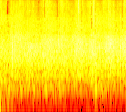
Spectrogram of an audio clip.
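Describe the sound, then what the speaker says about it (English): A church congregation claps hands together for Jesus, a loud, sustained burst of crowd applause with scattered sharper claps and no pause. "Clap your hands together for Jesus."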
